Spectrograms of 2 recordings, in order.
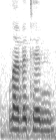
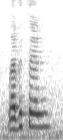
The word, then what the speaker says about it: Levithan: at some point i will and also david leviton levithan ah say his name right caitlyn i should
